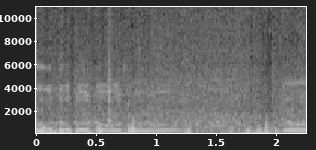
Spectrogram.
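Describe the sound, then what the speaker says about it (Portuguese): Wind buffets a camera's built-in microphone outdoors by the sea, with low rumbling gusts and faint traffic and surf blending into a constant murky roar; tonal hums drift through. "talvez vão ouvir o barulho do vento, etc. Inclusive dos carros que estão a passar e o mar que está a bater ali."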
